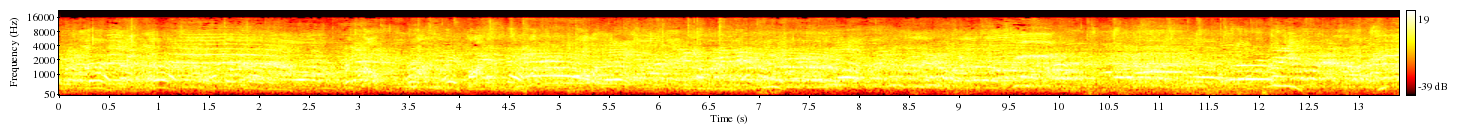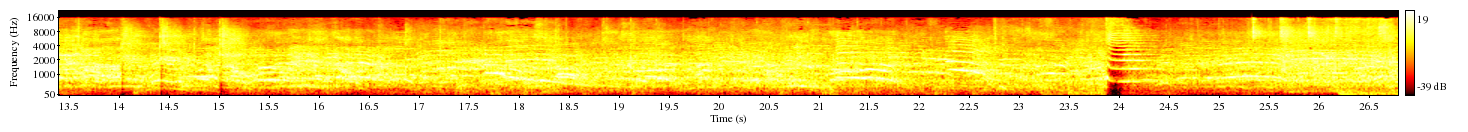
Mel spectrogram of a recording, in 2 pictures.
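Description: A crowd shouts and cheers loudly throughout.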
